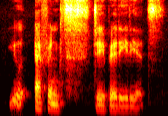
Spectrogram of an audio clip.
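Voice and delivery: low, soft, slow contemptuous growl; muttering scorn at the pundits; contemptuous insult. Real, not acted. Ranting at the commentators, low and scornful.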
